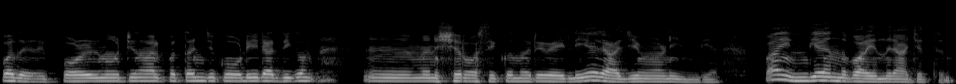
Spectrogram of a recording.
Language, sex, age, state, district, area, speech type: Malayalam, male, 30-45, Kerala, Kozhikode, rural, spontaneous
